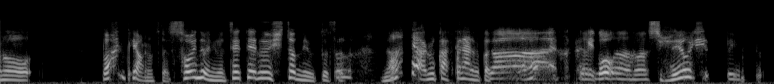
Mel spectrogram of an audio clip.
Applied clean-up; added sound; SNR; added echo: neural diffusion model UNIVERSE++.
